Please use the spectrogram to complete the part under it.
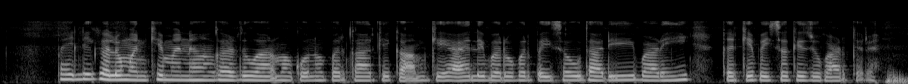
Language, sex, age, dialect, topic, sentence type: Chhattisgarhi, female, 18-24, Western/Budati/Khatahi, banking, statement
